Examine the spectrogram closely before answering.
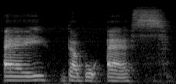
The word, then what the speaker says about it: Assome: So, you know, like awesome, this is spelled as A-S-S-O-M-E, Assome.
